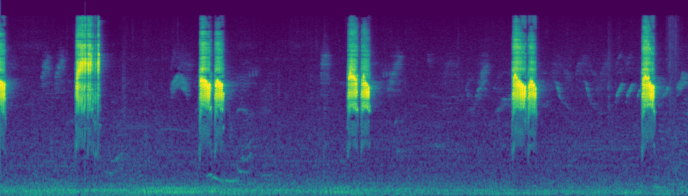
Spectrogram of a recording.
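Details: Tail-spreading white-shouldered triller uttering coarse, spicy besetan shots that goad rival trillers into spreading their tails: five loud, scratchy, noisy bursts roughly every two seconds, some split into double pulses, with faint thin chirps between.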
